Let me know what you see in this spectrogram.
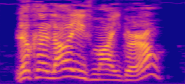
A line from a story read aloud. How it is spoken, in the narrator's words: the old man shouted after her merrily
